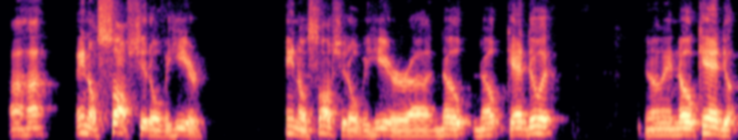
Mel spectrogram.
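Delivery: ordinary delivery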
